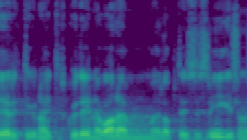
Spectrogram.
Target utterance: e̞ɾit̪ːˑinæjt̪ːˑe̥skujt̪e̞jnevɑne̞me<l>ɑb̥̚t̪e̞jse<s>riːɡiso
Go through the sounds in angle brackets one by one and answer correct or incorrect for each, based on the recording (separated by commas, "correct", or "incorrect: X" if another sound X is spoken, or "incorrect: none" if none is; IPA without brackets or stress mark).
correct, correct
